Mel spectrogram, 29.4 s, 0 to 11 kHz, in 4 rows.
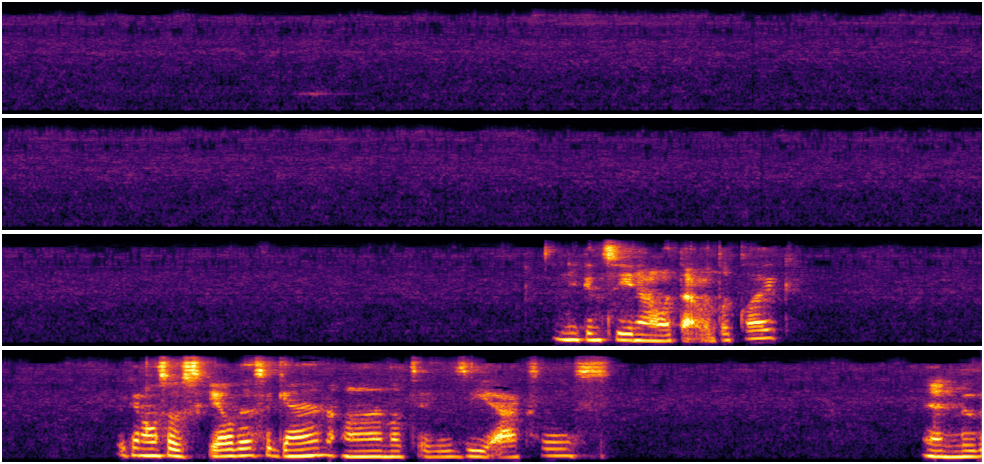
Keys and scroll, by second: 2.8 Tab, 22.1 1, 24.3 s, 25.4 z.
